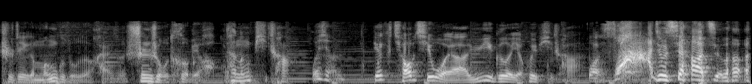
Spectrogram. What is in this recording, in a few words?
interview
